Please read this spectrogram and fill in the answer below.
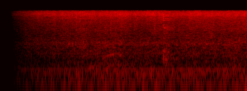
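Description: Faint steady hiss from a house fire being fought with a water hose, fading in just after the start.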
